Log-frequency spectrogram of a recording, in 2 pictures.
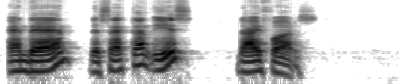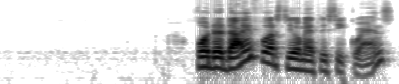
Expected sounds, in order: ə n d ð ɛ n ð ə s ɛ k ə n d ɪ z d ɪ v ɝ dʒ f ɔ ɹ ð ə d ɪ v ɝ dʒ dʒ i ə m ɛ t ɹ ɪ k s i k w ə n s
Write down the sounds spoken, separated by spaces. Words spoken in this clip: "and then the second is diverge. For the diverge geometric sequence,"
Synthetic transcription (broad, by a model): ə n d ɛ n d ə s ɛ k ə n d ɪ s d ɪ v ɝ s f ɔ ɹ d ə d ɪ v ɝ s dʒ i ə m ɛ t ɹ ɪ k s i k w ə n s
